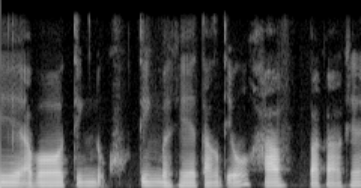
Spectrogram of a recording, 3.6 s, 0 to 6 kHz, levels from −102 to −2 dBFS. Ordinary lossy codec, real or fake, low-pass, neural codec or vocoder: none; real; 5.4 kHz; none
